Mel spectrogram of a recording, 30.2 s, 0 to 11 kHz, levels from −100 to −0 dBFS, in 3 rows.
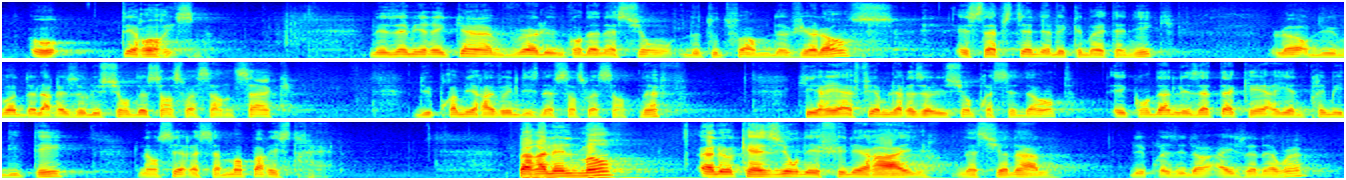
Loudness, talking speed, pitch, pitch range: -24 LUFS, 105 wpm, 110 Hz, 105-125 Hz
